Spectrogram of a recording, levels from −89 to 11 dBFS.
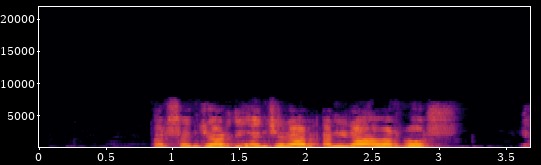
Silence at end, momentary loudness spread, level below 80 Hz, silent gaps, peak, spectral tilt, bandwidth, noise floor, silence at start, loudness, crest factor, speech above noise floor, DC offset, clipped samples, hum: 0 s; 13 LU; -62 dBFS; none; 0 dBFS; -6 dB/octave; 7.8 kHz; -72 dBFS; 0.85 s; -16 LUFS; 18 dB; 57 dB; under 0.1%; under 0.1%; none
